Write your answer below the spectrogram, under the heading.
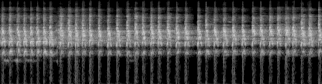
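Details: Eurasian tree sparrows fighting, recorded as training material for songbirds: a dense, unbroken stream of sharp, high chirps, about ten per second, harsh and scratchy, with no other sounds.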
